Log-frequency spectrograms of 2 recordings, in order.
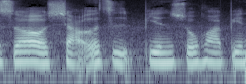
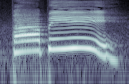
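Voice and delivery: high, loud excited call; calling dad; 12 semitones higher, 8 dB louder than usual. Acted. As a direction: shout for dad from the door. Son runs home calling dad.

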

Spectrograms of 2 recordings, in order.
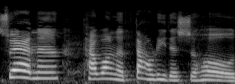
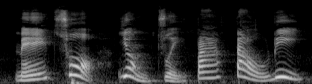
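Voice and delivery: higher, slow, deliberate nod; confirming crow; 5 semitones higher, 3 dB louder, much slower than usual. A narrator's reading. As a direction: spell it out to the peacock. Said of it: "小乌鸦就点点头说". (慢慢地肯定)

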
